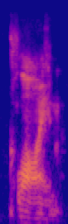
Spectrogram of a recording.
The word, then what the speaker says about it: climb: says trains cannot climb it's a long eye climb all right trains cannot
